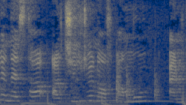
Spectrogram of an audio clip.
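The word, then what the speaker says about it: Estha: To pronounce Rahel and Astha, and for spellings is R-A-H-E-L, and Rahel and Astha, E-S-T-H-A.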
